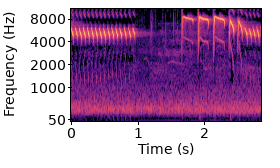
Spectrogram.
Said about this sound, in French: Alors ça, c'est une petite mésange bleue qui pousse un cri d'énervement. Petits cris d'irritation qui sont poussés quand il y a plusieurs individus qui sont les uns à côté des autres.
